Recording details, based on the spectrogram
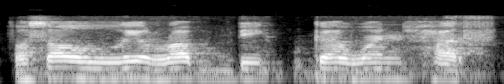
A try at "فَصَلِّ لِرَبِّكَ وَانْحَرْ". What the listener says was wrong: Remember to read this li as well. So you should read fasol lili.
